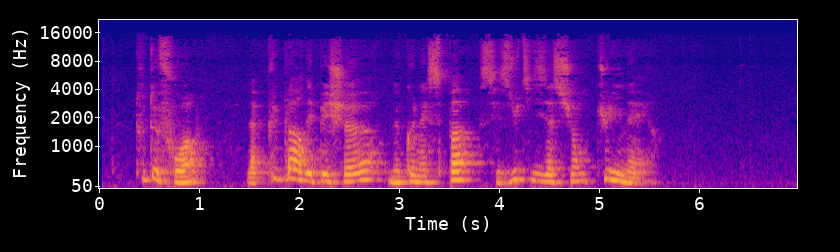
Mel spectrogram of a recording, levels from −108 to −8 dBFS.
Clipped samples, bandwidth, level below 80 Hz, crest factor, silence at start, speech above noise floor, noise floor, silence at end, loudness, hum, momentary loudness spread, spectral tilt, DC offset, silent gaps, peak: under 0.1%; 14.5 kHz; -66 dBFS; 20 dB; 0.35 s; 42 dB; -74 dBFS; 1.4 s; -32 LUFS; none; 10 LU; -7 dB/octave; under 0.1%; none; -14 dBFS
